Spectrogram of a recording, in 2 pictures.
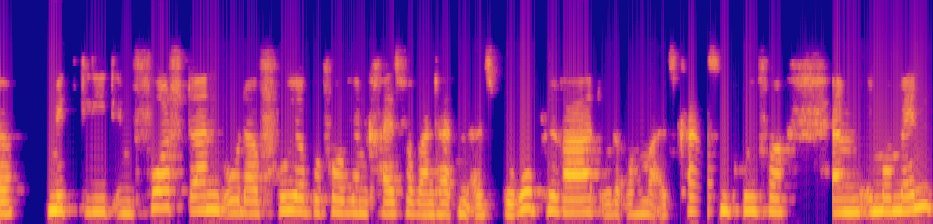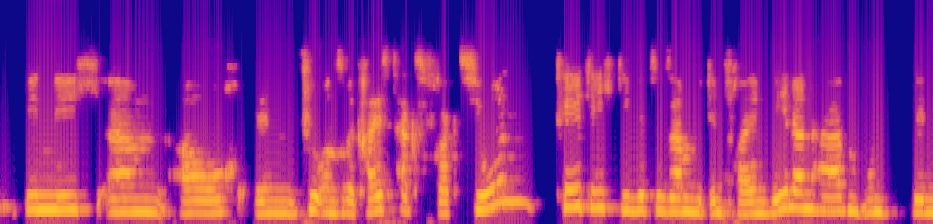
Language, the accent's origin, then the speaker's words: German; Kerpen, North Rhine-Westphalia, Germany; Ich komme aus Kerpen in dem wunderschönen Landesverband Nordrhein-Westfalen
